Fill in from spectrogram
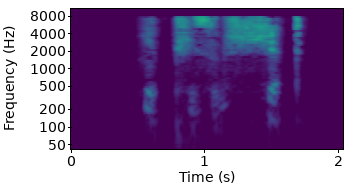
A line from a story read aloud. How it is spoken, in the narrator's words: I muttered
